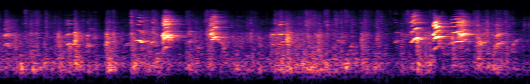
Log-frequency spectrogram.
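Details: Several red and chocolate Toy Poodle puppies whimpering and yipping together: overlapping high, squeaky cries with bright overtones. The loudest bursts come near the middle and toward the end, over a busy background of rustling.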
